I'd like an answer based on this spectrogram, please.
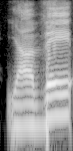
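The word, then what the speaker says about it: Yahweh: he recorded the um Sam Samaritans pronounced the divine name as Yave or Yave. The pronunciation would likely would have likely been Yave or Yave. the B sound better in Greek had shifted to a V sound by the time Theodor heard it. However, classical Greek would have pronounced it as a B.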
